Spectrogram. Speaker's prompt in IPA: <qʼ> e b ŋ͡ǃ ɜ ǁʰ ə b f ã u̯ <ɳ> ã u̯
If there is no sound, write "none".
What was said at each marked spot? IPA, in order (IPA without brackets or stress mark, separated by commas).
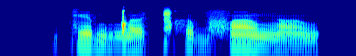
k, ŋ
